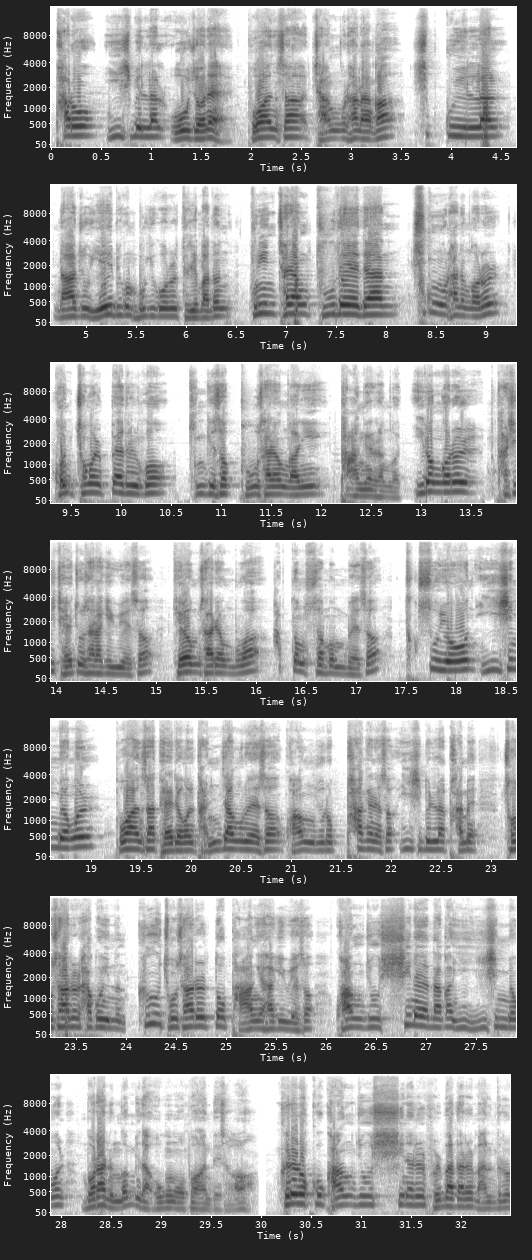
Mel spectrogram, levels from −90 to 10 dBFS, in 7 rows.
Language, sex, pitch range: Korean, male, 155-200 Hz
